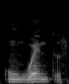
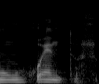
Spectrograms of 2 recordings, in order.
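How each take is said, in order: First: "ungüentos" said again with a clear hard g and a w sound, "un-gwen-tos"; corrected pronunciation. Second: "ungüentos" with a throaty j sound, "unjuentos"; slip of the tongue. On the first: Shown as a demonstration. Preacher corrects himself before his listeners, careful and clear. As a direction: fix the word "ungüentos" with a firm hard g. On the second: Real, not acted. Preacher stumbles over a Bible-era word, mispronounced. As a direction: trip over "ungüentos", saying the g like a Spanish j. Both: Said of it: "perdón".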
